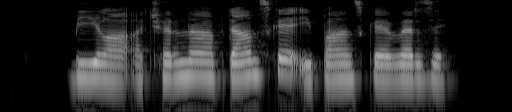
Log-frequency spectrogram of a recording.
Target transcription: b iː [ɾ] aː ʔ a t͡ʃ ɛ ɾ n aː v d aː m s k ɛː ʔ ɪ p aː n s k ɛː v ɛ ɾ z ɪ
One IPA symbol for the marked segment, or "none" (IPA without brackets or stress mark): l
